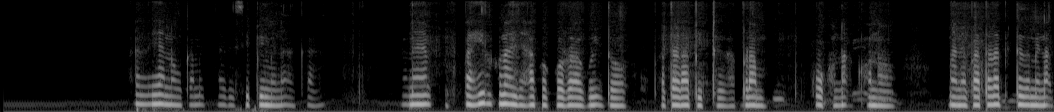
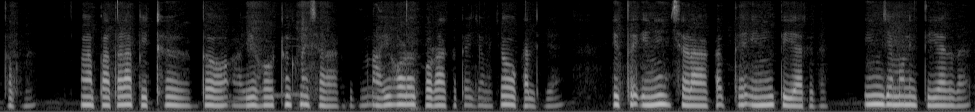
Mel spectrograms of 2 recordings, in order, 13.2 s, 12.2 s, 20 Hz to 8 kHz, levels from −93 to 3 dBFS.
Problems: low volume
